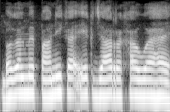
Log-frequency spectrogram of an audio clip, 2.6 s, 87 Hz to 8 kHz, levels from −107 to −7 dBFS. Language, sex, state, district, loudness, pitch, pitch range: Hindi, male, Jharkhand, Garhwa, -12 LUFS, 170 Hz, 160-180 Hz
